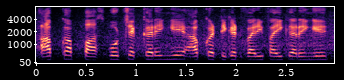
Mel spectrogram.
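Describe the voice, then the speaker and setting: A man's voice: high voice, level tone, fairly quick. A young man from India vlogging to a camera held at arm's length on an outdoor lawn, explaining points earnestly and asking rhetorical questions. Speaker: travel vlogger. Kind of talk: casual travel vlog talk to camera. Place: outdoors on a grassy campus lawn. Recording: outdoor noise behind voice.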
